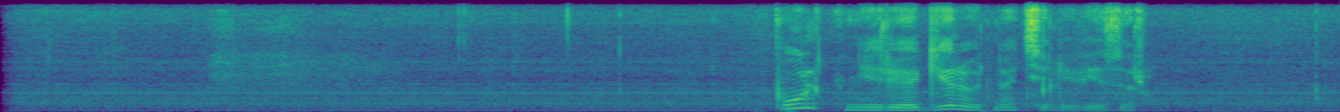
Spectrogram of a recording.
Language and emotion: Russian, neutral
